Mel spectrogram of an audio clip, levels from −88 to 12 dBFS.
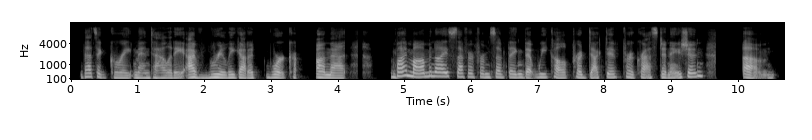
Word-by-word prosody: That's 225 +3 -2
a 215 - 0
great 165 -2 -5
mentality, 160 0 -2
I've 185 -1 +5
really 180 +1 +4
gotta 170 -1 +1 0.2
work 175 -1 0 0.2
on 185 -3 +4
that. 155 -1 -1 0.6
My 260 +7 +3
mom 230 -2 +4
and 260 - 0
I 245 -1 +4
suffer 220 -4 -2
from 200 0 -3
something 195 -1 -2
that 175 0 0
we 195 +1 -2
call 165 -3 -1
"productive 190 +2 -2
procrastination," 195 +6 -1 0.6
um, 170 0 +1
185 Hz, 130 wpm, -23 LUFS, 170-210 Hz, 0.6 s, I've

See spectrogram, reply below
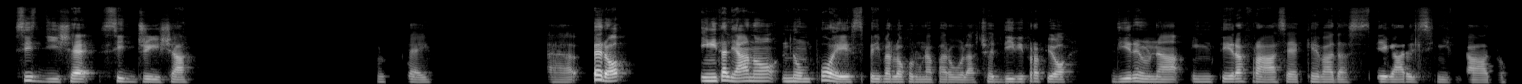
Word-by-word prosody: si 185 -5 -2
dice 130 0 +2
"sigiscia". 120 -4 -2 1.8
Okay. 120 -2 -10 1.2
Ehm, 110 0 -9
però - - +7 0.6
in 165 -1 +4
italiano 160 -2 +5
non 140 -2 -2
puoi 175 -4 +5
esprimerlo 125 0 -2
con 120 0 -7
1 115 0 -6
parola, 110 -2 -6
cioè 120 +3 -7
devi 125 +1 -4
proprio 125 -4 -2 0.3
dire 135 +3 -1
una 120 -3 -2
intera 130 +1 -2
frase 115 -2 -2
che 125 +1 -6
vada 115 -1 -4
a - - -14
spiegare 120 +1 -3
il 115 - -9
significato. 110 -2 -8
125 Hz, 105 wpm, -23 LUFS, 115-130 Hz, 1.8 s, però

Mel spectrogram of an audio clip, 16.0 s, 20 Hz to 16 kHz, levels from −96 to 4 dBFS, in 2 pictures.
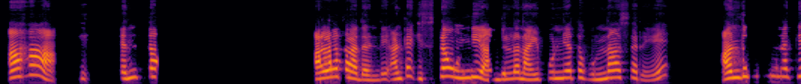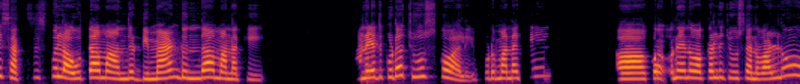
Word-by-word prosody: ఆహా! 400 +5 +4 0.4
ఇ - - -12 0.4
ఎంత 325 +5 -1 1.6
అలా 310 +5 +5
కాదండి. 225 -6 0
అంటే 265 +8 -2
ఇష్టం 365 +8 +1
ఉంది. 305 +3 0
అందులో 240 +5 -5
నైపుణ్యత 280 +7 -4 0.2
ఉన్నా 265 +7 0 0.2
సరే, 205 -9 -9 0.8
అందులో 345 +5 +1 0.2
మనకి 360 0 -6
సక్సెస్‌ఫుల్ 315 +4 -1
అవుతామా, 300 +3 +3
అందు 255 +2 -1
డిమాండుందా 280 +3 +3
మనకి, 245 -3 -4 1.0
అనేది 310 +3 +3
కూడా 380 +3 +3
చూసుకోవాలి. 330 - -1
ఇప్పుడు 280 +6 -8
మనకి 290 +6 -6 0.8
ఆహ్, 255 0 +7
కొ 285 - +3 0.2
నేను 305 -1 +1
ఒకళ్ళని 295 +2 -1
చూసాను. 280 -2 -2
వాళ్ళు 295 +9 0
290 Hz, 110 wpm, -24 LUFS, 255-320 Hz, 1.6 s, ఆహ్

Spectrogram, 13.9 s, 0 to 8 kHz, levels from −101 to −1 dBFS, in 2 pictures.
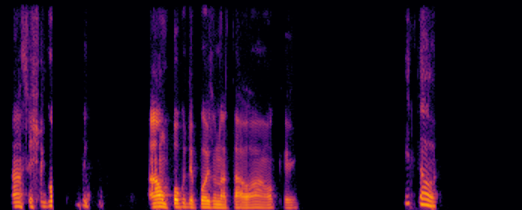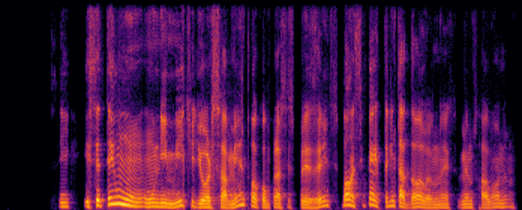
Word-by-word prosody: Ah, 155 +1 -5
você 145 +2 -12
chegou, 155 +4 -9 1.3
ah, 140 - +2
um 140 -2 +1
pouco 135 +3 -3
depois 125 -1 -4
do 120 - -8
Natal, 105 -1 -6
ah, 110 -2 -9
ok. 105 -1 -16 1.4
Então 220 - -4 1.9
Sim, 150 -1 -3 0.2
e 160 - 0
você 195 - +6
tem 235 +5 +5
um 170 - +6
um 145 - +2
limite 145 +6 +1
de 130 -5 -2
orçamento 125 - +2
pra - - +2
comprar 125 0 -1
esses 120 -3 -16
presentes, 115 - -2
bom, 205 - +6
você 180 -1 -1
quer 200 -1 +2
$30, 125 -8 0
né, 115 -1 -5
você - - -35
mesmo 120 +1 -6
falou, 115 +5 -4
né. 135 0 -9
135 Hz, 145 wpm, -23 LUFS, 115-165 Hz, 1.9 s, você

